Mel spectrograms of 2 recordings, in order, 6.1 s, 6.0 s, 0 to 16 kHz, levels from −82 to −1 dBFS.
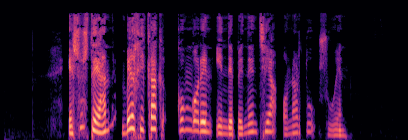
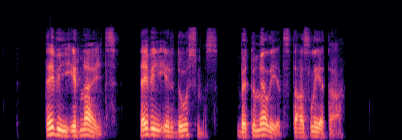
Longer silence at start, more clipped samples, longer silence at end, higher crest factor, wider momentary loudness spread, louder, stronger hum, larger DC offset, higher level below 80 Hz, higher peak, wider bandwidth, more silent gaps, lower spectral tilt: first, 1.05 s vs 0.7 s; neither; about the same, 0.95 s vs 0.9 s; about the same, 20 dB vs 18 dB; about the same, 17 LU vs 19 LU; about the same, -18 LUFS vs -16 LUFS; neither; neither; about the same, -54 dBFS vs -56 dBFS; about the same, 0 dBFS vs 0 dBFS; first, 11.5 kHz vs 7.8 kHz; second, none vs 1.90-2.10 s, 3.28-3.55 s; second, -3.5 dB/octave vs -5.5 dB/octave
